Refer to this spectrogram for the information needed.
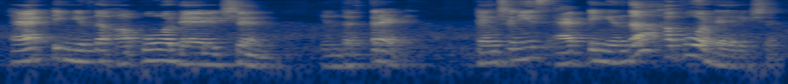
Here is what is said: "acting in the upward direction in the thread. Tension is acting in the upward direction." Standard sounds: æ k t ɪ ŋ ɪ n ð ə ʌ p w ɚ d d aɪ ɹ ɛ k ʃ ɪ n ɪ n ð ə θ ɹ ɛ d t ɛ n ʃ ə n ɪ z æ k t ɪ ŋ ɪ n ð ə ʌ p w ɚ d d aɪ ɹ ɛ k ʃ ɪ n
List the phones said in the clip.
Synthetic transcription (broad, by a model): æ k t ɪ ŋ ɪ n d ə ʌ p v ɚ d d aɪ ɹ ɛ k ʃ ɪ n ɪ n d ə t ɹ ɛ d t ɛ n ʃ ə n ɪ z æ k t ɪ ŋ ɪ n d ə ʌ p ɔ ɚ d d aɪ ɹ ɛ k ʃ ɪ n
